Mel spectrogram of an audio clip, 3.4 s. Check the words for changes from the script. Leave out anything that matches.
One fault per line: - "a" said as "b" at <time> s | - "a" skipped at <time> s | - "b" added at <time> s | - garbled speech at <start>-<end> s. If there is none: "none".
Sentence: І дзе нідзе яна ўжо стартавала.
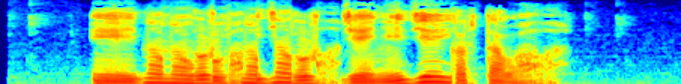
- garbled speech at 0.7-1.7 s
- "яна ўжо" skipped at 2.2 s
